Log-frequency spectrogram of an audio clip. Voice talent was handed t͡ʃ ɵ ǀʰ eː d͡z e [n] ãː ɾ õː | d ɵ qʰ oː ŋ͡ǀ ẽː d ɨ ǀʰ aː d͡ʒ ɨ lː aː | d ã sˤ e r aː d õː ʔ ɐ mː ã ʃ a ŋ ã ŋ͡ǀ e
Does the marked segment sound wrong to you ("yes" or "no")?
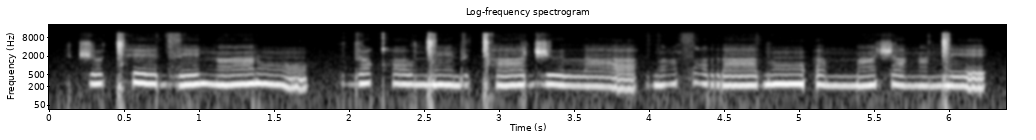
yes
